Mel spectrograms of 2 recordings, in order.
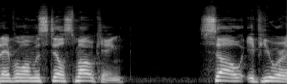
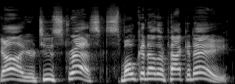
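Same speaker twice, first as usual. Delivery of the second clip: higher, breezy mock doctor advice; lightly voiced doctor, higher; 8 semitones higher than usual. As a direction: play an old-timey doctor casually prescribing. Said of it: "doctors would be like".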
